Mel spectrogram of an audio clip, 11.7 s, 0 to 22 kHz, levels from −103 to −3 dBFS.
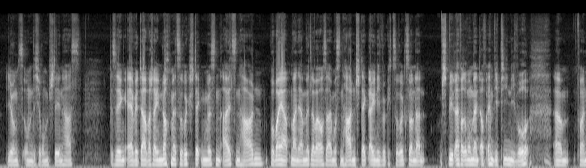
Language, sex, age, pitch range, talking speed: German, male, 20-39, 95-105 Hz, 200 wpm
